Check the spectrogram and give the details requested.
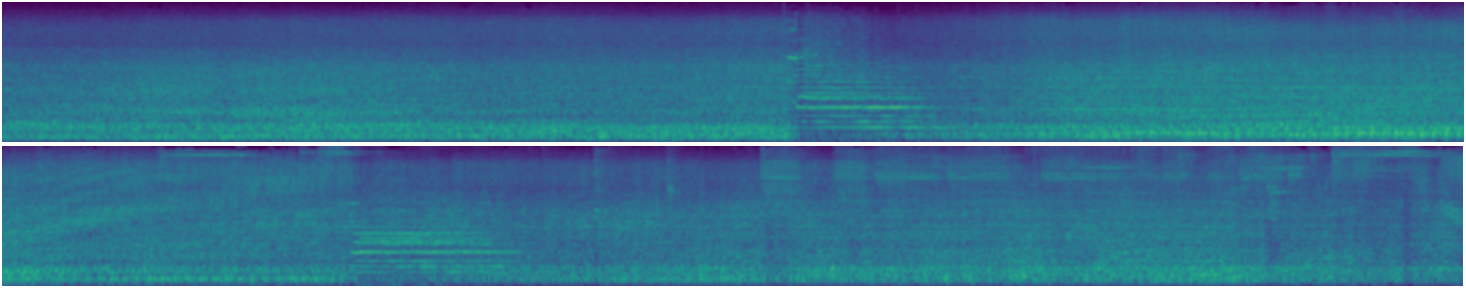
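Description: Diesel locomotive hauling a passenger train: the engine runs and the wheels roll over the rails. The chord horn sounds twice, each blast about a second and a half long, some ten seconds apart. Thin high wheel squeal comes in near the end.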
